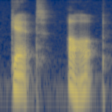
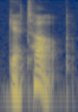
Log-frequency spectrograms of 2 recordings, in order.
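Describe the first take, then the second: First: The two words are said separately. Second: The final consonant links into the next vowel.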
